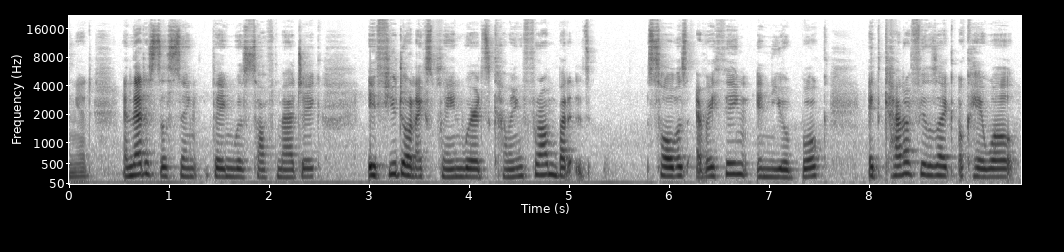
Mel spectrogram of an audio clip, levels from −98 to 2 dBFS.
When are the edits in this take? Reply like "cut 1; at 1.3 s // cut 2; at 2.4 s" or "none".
none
